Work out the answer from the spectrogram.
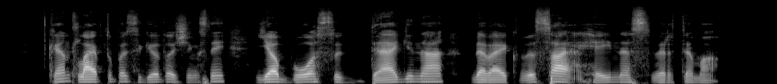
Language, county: Lithuanian, Vilnius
